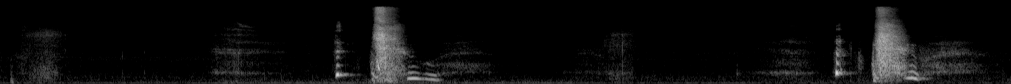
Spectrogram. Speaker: Oh man. I still have to sneeze. How is that even possible? Oh my god, it's stuck.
